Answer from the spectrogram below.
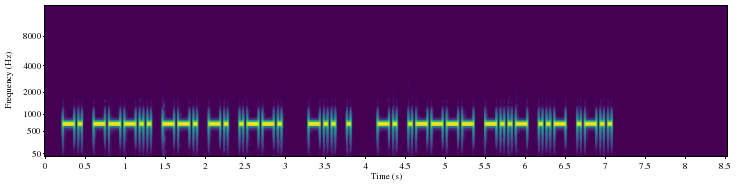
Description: Morse code, heard as a keyed tone, about 25 wpm, 700 Hz. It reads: N8GNP DE N1XUL
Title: USA Callsign DE Callsign - 5 Characters - 25wpm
